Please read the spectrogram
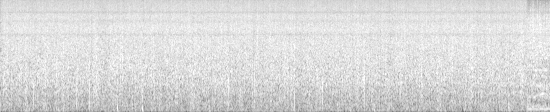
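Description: Loud, steady, hiss-like wash of indoor arena noise with no clear pattern. Near the end, a heavy engine starts running steadily underneath it.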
